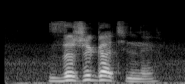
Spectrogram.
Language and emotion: Russian, neutral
